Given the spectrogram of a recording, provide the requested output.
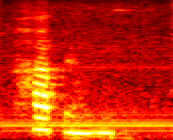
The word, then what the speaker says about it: happen: Ajá, al inicio, ¿verdad? En la primera sílaba.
